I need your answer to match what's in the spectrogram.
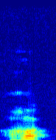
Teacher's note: dans le cas de cette constrictive il y a un resserrement du passage de l'air au niveau du voile du palais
